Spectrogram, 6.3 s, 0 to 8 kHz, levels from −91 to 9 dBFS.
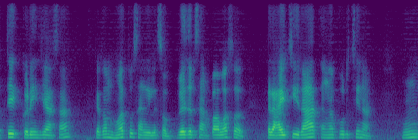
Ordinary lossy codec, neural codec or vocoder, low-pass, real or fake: none; codec, 16 kHz, about 1 kbps, DyCAST, with the encoder's durations; none; fake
